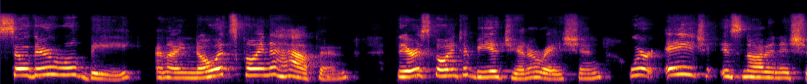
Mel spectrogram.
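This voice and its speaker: With very wide pitch swings, a woman speaks at a fairly slow pace in a high pitch. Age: 80s+. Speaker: age activist. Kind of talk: live stream interview. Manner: animated.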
